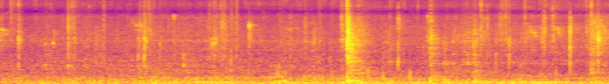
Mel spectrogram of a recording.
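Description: Halved tomatoes and green chiles frying in a pan over a wood fire, with irregular light crackles and pops and one sharper pop about three and a half seconds in.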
